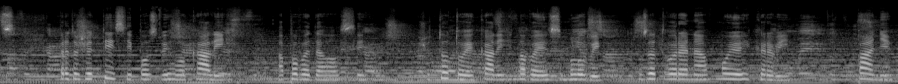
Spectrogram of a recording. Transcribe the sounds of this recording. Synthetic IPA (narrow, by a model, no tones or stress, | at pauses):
t͡s | pɾɛt̪ɔʒɛt̪isipɔzbiɦɔlkaliːx | apɔʋɛd̪alsi | ʒ̥ɛt̪ɔt̪ɔjɛkaliːxnɔʋɛjzmluʋi | uzat̪ʋɔɾɛnaːvmɔjɛjkr̩ʋi | paɲɛ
